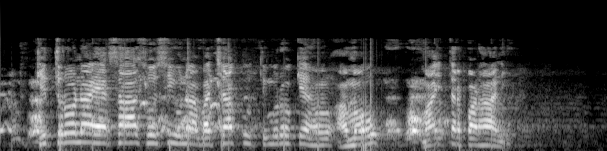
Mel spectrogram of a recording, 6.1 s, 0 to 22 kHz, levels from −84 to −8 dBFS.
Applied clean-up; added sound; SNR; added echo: none; none; none; reverberation time 1.3 s.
